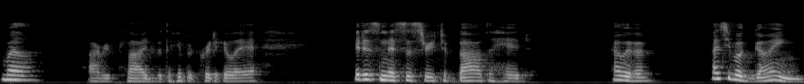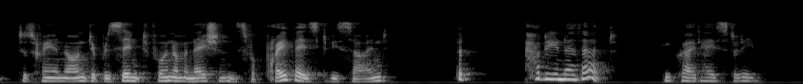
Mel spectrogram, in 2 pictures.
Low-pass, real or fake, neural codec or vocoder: 7.2 kHz; real; none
